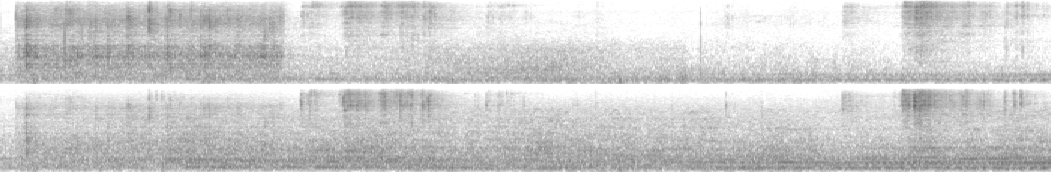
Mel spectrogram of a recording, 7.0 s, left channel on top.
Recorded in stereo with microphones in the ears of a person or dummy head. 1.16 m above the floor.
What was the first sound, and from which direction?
Frying, 50° left (ahead or behind).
